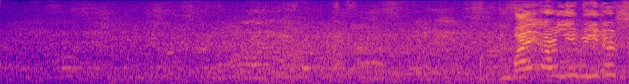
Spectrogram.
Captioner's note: background chatter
